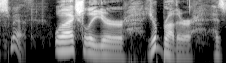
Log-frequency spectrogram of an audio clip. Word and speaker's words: Smith: And Smith is spelled with Y. S-M-Y-T-H. We probably should start saying Smythe Radio, but I don't want to because it's not appropriate. Because it really is Smith.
